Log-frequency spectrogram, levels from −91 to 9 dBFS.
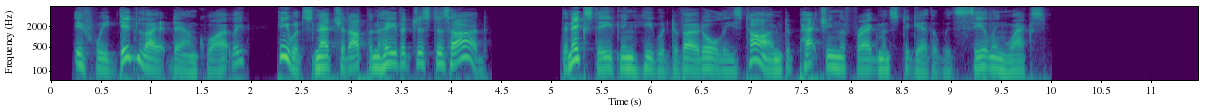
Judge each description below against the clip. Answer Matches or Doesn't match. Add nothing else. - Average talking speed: Matches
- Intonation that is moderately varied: Doesn't match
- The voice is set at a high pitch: Doesn't match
